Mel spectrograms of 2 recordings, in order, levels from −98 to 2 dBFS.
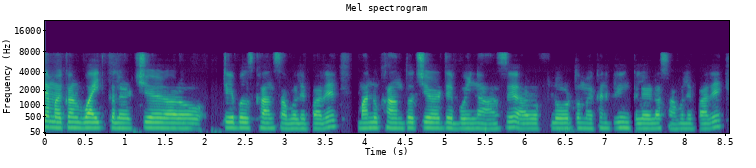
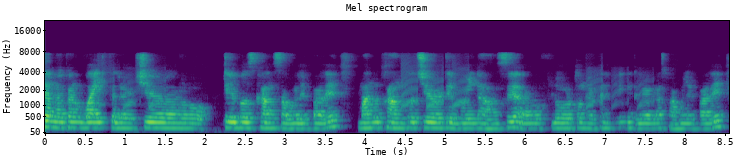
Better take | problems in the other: first | noise reduction (neural mask model DeepFilterNet 3)

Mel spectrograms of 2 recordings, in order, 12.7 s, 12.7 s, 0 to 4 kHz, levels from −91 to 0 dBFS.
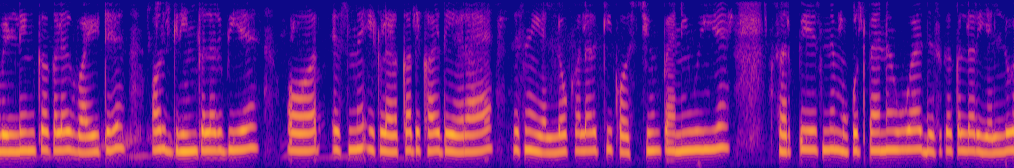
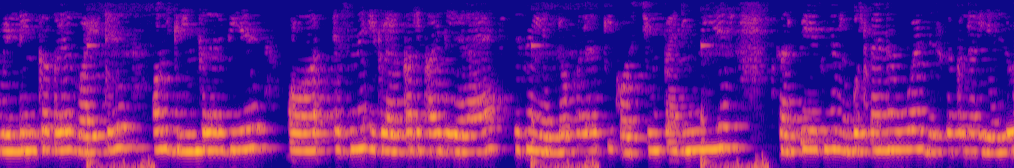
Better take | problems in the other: first | noise reduction (classical method WPE with log-MMSE)

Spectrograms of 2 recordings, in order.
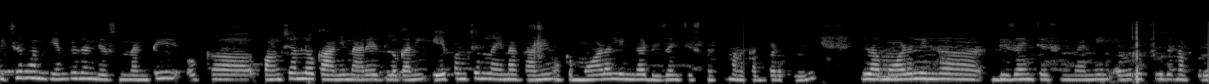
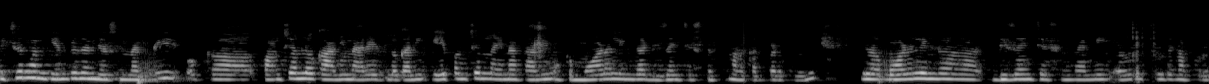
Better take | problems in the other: first | noise reduction (neural mask model DeepFilterNet 3)

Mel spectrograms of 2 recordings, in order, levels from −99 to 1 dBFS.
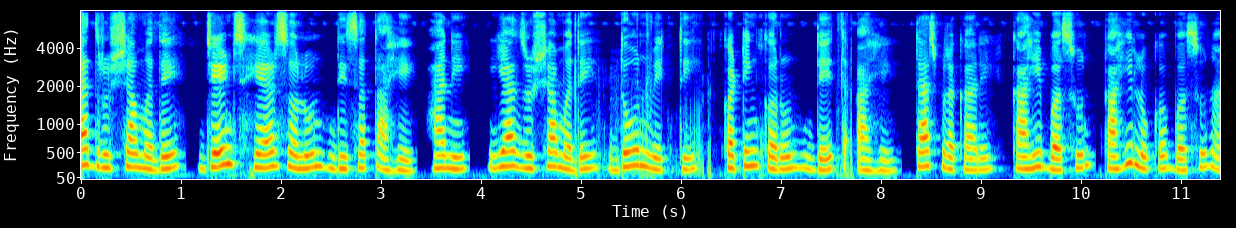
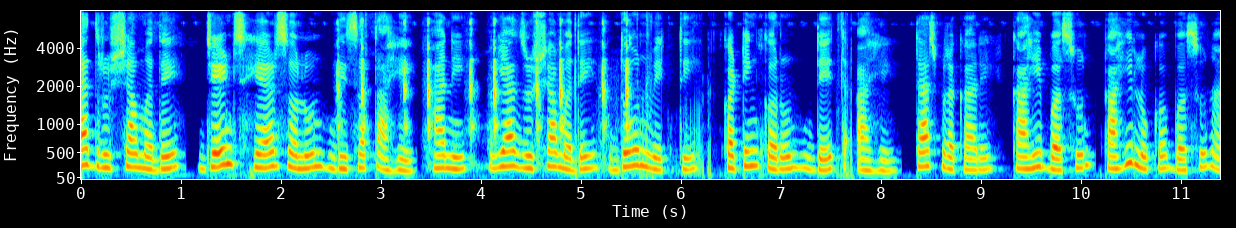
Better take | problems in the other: first | background sound (Clock); 11 dB below the speech

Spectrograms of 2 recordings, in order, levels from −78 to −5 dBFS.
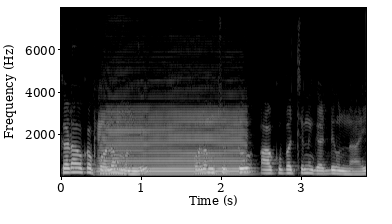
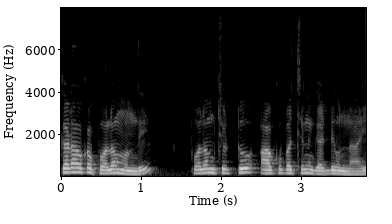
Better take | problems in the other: second | background sound (Wind instrument, woodwind instrument); 3 dB below the speech

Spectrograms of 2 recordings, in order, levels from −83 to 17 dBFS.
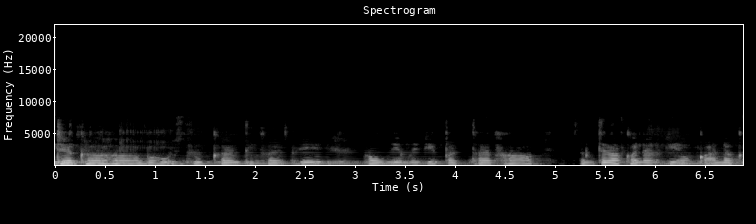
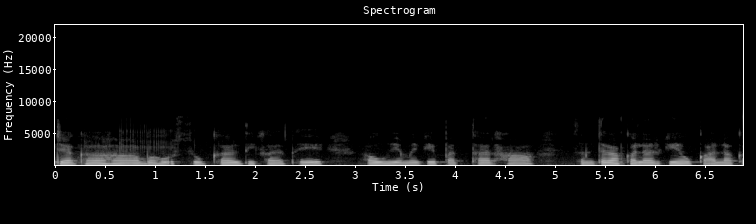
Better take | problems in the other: second | noise reduction (neural mask model DeepFilterNet 3)

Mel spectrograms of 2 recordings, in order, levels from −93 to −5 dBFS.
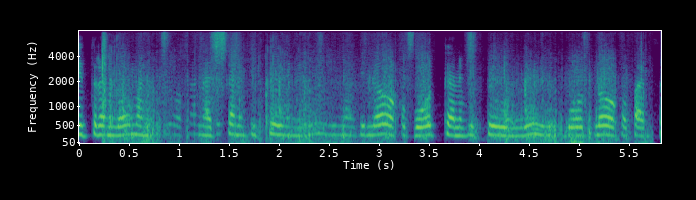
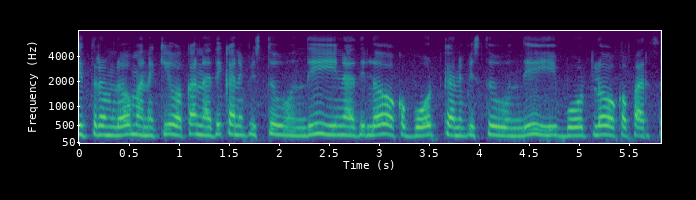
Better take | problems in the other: second | noise reduction (neural mask model RNNoise)

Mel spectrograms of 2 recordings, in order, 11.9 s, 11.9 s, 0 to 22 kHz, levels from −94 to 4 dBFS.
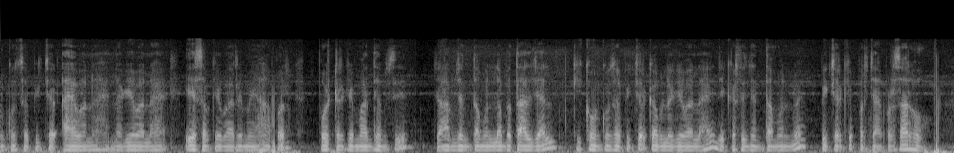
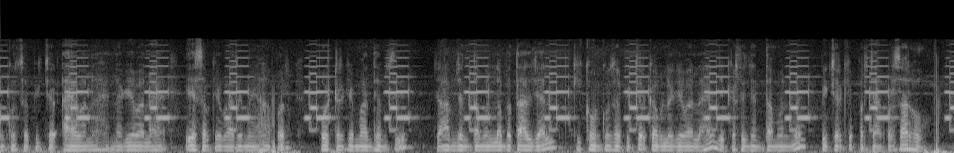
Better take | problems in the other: first | background sound (Alarm); 7 dB below the speech

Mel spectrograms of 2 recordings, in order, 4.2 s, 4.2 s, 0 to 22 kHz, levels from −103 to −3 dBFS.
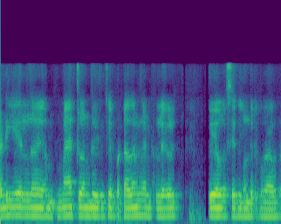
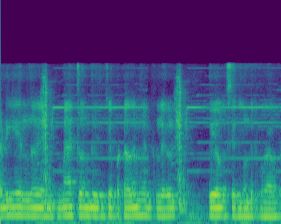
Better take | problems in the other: first | background sound (Printer); 12 dB below the speech // room echo; dies away in 1.6 s

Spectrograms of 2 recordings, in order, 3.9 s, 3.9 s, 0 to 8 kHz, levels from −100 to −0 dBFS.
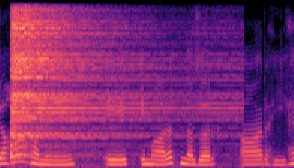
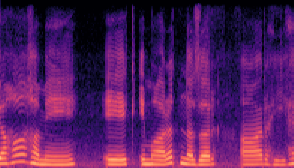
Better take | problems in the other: second | background sound (Hi-hat); 3 dB above the speech

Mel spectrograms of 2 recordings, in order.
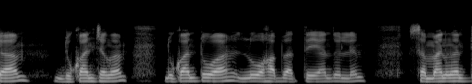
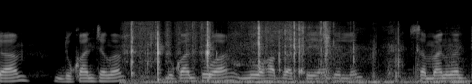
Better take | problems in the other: first | background sound (Chewing, mastication); 2 dB above the speech

